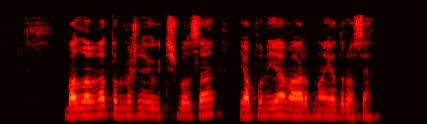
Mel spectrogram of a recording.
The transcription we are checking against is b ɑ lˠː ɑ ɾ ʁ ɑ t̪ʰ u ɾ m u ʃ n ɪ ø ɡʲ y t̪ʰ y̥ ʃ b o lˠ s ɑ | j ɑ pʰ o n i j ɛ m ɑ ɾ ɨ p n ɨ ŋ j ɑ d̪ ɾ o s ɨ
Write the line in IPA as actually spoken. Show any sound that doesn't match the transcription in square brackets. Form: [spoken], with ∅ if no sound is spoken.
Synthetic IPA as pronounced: b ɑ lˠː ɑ ɾ ʁ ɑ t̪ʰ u ɾ m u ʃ n ɪ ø ɡʲ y t̪ʰ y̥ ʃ b o lˠ s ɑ | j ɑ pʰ o n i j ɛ m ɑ ɾ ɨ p n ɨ ŋ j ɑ d̪ ɾ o s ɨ

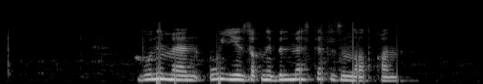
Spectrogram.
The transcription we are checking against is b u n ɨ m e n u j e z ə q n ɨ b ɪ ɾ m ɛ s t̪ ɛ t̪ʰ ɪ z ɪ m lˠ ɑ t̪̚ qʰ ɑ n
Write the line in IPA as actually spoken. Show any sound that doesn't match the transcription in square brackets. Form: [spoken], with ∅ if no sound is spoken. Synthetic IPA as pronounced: b u n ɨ m [ɛ] n u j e z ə q n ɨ b ɪ [l] m ɛ s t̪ ɛ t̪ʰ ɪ z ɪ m lˠ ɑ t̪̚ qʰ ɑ n

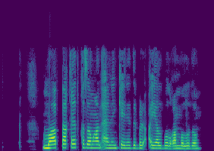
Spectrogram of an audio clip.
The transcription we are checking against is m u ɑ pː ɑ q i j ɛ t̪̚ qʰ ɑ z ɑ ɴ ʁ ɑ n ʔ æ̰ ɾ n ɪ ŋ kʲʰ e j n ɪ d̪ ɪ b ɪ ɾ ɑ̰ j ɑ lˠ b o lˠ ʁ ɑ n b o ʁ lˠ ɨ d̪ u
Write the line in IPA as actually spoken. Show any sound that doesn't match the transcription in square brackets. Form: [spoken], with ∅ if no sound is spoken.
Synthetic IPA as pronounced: m u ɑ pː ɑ q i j ɛ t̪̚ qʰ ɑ z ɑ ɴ ʁ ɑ n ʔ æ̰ ɾ n ɪ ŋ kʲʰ e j n ɪ d̪ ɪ b ɪ ɾ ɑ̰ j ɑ lˠ b o lˠ ʁ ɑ n b o [∅] lˠ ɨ d̪ u

